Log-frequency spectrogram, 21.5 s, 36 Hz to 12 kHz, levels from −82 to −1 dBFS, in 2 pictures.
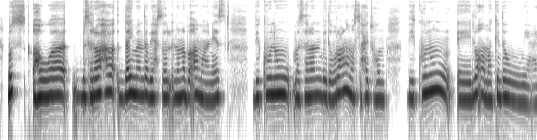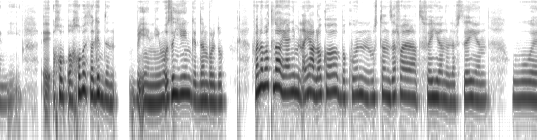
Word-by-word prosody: بُص 260 +2 +3 0.2
هو 220 +2 +4
بصراحة 235 +3 +2
دايمًا 230 +2 +3
ده 230 0 0
بيحصل 215 0 -1
إن 210 - -2
أنا 220 +1 +2
بأقع 215 +3 -1
مع 210 -3 -1
ناس 215 +3 -4 0.5
بيكونوا 240 +3 +3
مثلًا 220 +1 -2
بيدوّروا 215 +2 -1
على 280 +2 +1
مصلحتهم، 210 -3 -3 0.4
بيكونوا 250 +6 +2 0.2
آآ 195 -1 -2
لُؤمَا 215 -2 -1
كده 215 +2 -1
ويعني 175 +3 -8 0.7
خب 215 -4 -1
خبَثا 255 +3 +3
جدًا، 195 -6 +1 0.4
يعني 180 0 0
مؤذيين 240 +5 +4
جدًا 190 -1 -2
برضه، 180 0 -3 0.6
فأنا 285 +6 +4
باطلع 335 -1 +4
يعني 255 +1 +1
من 240 -3 0
أي 245 +3 -1
علاقة 255 +2 0
باكون 225 -1 -3
مُستنزفَة 220 +1 -3
عاطفيًا 210 -1 -1
ونفسيًا، 190 +1 -5 0.5
و 200 0 -5
215 Hz, 110 wpm, -22 LUFS, 200-240 Hz, 0.7 s, هو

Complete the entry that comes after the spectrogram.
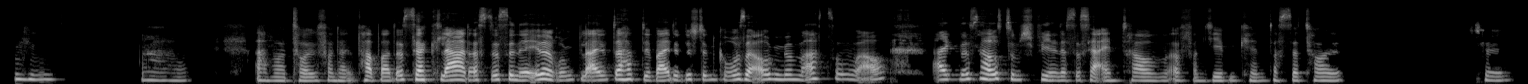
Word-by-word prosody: Mhm. 230 -1 -5 0.7
Ah. 185 -2 -10 0.7
Aber 175 -2 -5
toll 170 -1 -3
von 175 0 -7
deinem 170 -1 -7
Papa. 185 -2 +1
Das 210 +4 -1
ist 225 - -8
ja 215 -1 +9
klar, 210 -1 +7
dass 200 +1 -1
das 215 +1 -1
in 215 -2 +3
Erinnerung 205 0 +4
bleibt. 205 +2 +3
Da 225 - +8
habt 230 -1 -1
ihr 195 -1 -2
beide 185 +3 +4
bestimmt 220 0 -4
große 215 +3 +1
Augen 230 0 +1
gemacht, 230 +4 -1
so: 245 - -6
„Wow, 235 +4 -3 0.4
eigenes 225 +2 -1
Haus 245 0 +5
zum 240 -4 -3
Spielen.“ 210 -3 -3
das 185 0 -5
ist 190 +1 -7
ja - - +3
ein 175 0 -3
Traum, 175 -2 -3
äh, 185 - -5
von 180 -2 -12
jedem 175 +1 -7
Kind, 175 -1 -10
das 190 -3 -5
ist 170 - -10
ja 180 - -2
toll. 180 0 -5 1.3
Schön. 190 -1 -8
195 Hz, 175 wpm, -24 LUFS, 180-225 Hz, 1.3 s, ja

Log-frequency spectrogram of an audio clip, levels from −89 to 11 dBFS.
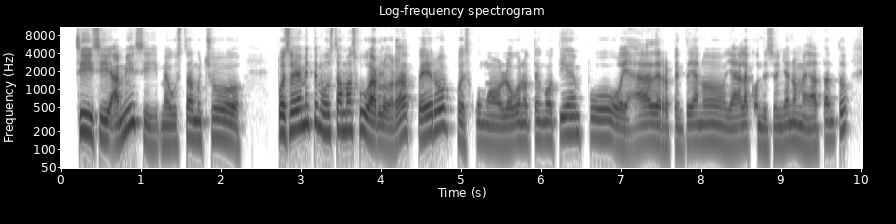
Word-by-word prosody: sí, 195 -2 +4
sí, 155 -3 +1
a - - +4
mí 225 - +2
sí, 120 - -6
me 125 - -3
gusta 125 +6 -2
mucho 150 -1 0 0.4
pues, 190 +1 +4
obviamente 255 +6 +4
me 220 - +1
gusta 190 +2 +2
más 210 0 +1
jugarlo, 135 - +4
¿verdad? 175 +11 0
Pero, 210 +9 +2
pues, 130 - -4
como 125 -3 -4
luego 120 +4 0
no 135 0 -3
tengo 140 0 -3
tiempo, 175 +1 -3 0.3
o, 115 - +1
ya 120 +5 -1
de 130 -1 +2
repente 115 0 -7
ya 130 +1 -1
no 130 -2 -3
ya 115 0 -2
la 130 +2 -2
condición 120 +1 -6
ya 125 +2 -3
no 135 0 -1
me 120 -3 -3
da 115 +1 -3
tanto, 145 +11 -4
140 Hz, 215 wpm, -23 LUFS, 125-180 Hz, 0.4 s, sí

